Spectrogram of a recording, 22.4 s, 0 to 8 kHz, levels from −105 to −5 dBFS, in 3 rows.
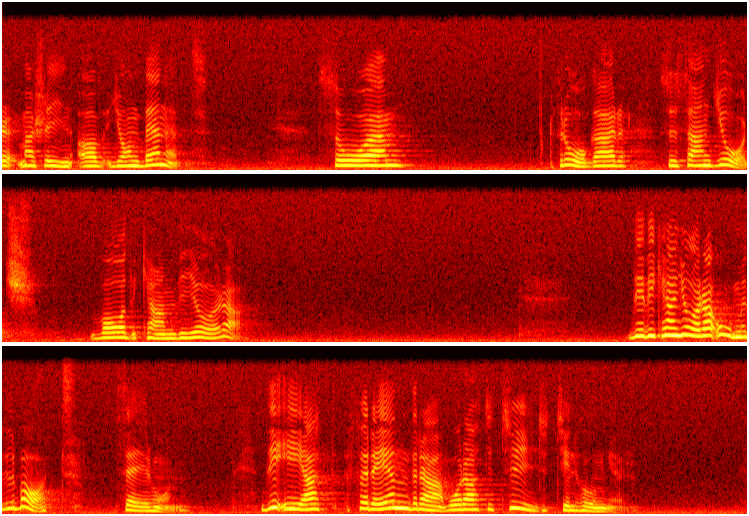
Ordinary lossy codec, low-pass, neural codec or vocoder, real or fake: none; 7.2 kHz; none; real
